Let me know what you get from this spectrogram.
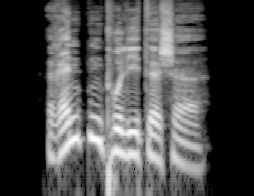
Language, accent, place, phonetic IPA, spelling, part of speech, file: German, Germany, Berlin, [ˈʁɛntn̩poˌliːtɪʃə], rentenpolitische, adjective, De-rentenpolitische.ogg
- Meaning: inflection of rentenpolitisch: 1. strong/mixed nominative/accusative feminine singular 2. strong nominative/accusative plural 3. weak nominative all-gender singular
